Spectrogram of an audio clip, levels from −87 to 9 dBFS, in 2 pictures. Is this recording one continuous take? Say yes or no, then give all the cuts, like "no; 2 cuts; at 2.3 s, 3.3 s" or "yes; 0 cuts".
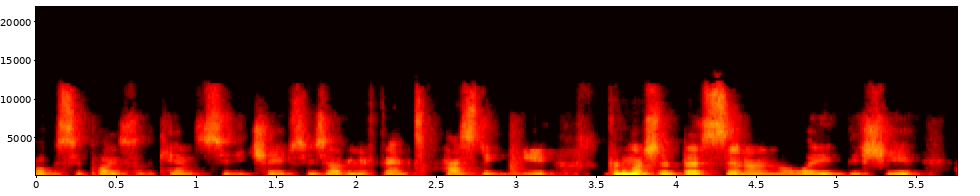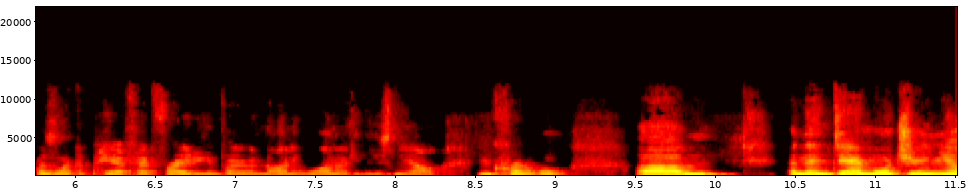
no; 1 cut; at 7.7 s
